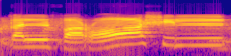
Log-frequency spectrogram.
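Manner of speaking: heavy, long "ra" in "farashil", slowly chanted; thick ra. Shown as a demonstration. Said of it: "with a thicker voice like this".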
